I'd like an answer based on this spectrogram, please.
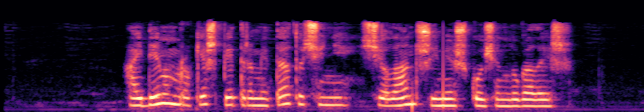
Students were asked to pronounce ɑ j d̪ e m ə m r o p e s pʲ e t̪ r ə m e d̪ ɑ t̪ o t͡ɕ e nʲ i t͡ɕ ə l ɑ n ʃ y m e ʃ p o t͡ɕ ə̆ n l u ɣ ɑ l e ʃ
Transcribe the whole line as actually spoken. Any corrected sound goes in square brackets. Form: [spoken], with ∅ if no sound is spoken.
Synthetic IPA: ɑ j d̪ e m ə m r o [k] e [ʃ] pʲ e t̪ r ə m e [t̪] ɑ t̪ o t͡ɕ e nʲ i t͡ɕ ə l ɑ n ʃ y m e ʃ [k] o t͡ɕ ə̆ n l u ɣ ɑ l e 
